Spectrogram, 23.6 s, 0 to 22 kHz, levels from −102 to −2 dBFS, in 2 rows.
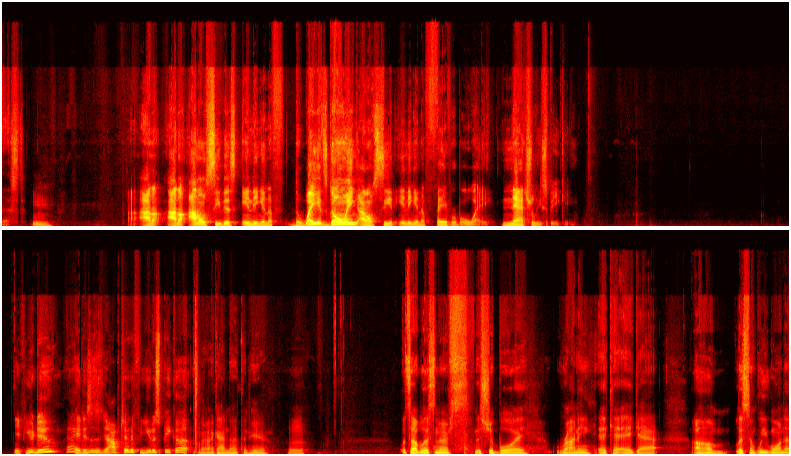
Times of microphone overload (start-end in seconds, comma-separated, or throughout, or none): none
